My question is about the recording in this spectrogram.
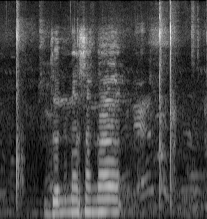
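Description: A man's voice giving a short, held, chant-like call, with sharp slap-like clicks just before it and again about a second and a half in.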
